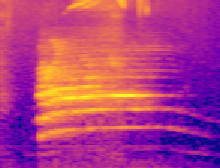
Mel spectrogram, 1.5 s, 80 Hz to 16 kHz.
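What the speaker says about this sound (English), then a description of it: "all he does is meow for 75 minutes straight" A single cat meow, loud and close, drawn out for about a second with a slight rise near the end, then silence.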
